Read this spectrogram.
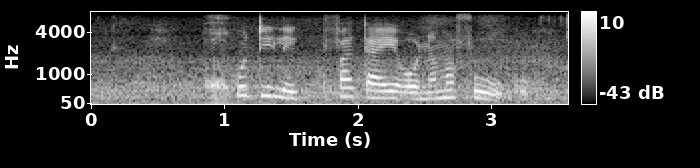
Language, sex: Tswana, female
